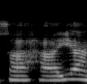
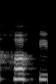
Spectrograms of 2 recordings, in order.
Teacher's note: karena heh itu termasuk bunyi glotal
